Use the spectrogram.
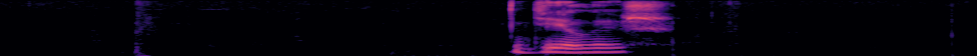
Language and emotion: Russian, neutral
